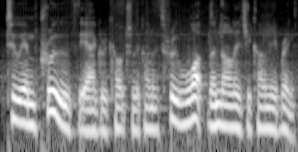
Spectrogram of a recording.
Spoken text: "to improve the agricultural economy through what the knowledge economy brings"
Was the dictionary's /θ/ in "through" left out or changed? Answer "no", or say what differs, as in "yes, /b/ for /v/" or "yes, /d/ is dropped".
no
